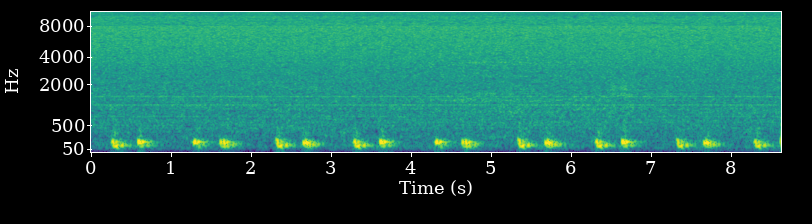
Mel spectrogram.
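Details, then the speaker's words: Regular paired low lub-dub thumps, about 60 beats a minute, a steady normal heartbeat played in the background during a guided breathing meditation. "you may note the sound of the heartbeat in the background so with your next breath in you may want to bring one or two hands to your chest to your heartbeat"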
